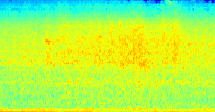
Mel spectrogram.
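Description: Cable car station machinery running: a steady low hum and rumble from the drive and the turning bull wheel that moves the gondolas through the terminal.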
